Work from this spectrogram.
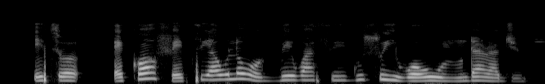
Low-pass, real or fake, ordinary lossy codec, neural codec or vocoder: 7.2 kHz; real; Opus, 64 kbps; none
